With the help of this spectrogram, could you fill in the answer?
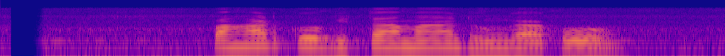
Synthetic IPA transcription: paɦaɽkobʱit̪amaɖʱuŋɡako

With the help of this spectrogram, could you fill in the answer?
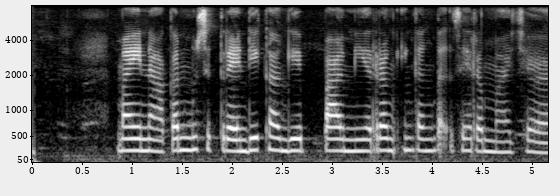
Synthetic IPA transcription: mainakənmusɪk̚t̪ɾɛndikaŋɡepamiɾəŋiŋkaŋt̪ə̰ʔsɪhrəmḁʒ̥a̤

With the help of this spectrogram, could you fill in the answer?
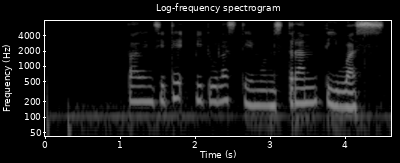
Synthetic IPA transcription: palɪŋsit̪ɪʔpit̪ulasd̪̥e̤mɔnst̪ɾant̪iwas

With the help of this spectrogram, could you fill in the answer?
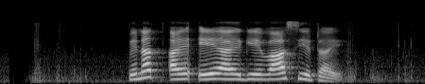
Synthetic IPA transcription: benɐt̪ɐjeʔeːaːjeɡeːʋaːsieʈaːḛ

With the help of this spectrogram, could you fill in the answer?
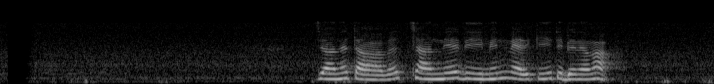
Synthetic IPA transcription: d͡ʒanət̪aːʋət͡ʃanːejəd̪iːminʋæɾikiːt̪ibenəʋa

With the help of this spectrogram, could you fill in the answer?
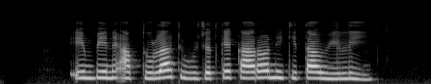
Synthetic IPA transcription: ʔimpineʔab̚d̪̥ṳlahd̪̥i̤wud̥ʒ̥ṳt̪̚kekaɾonikit̪awili

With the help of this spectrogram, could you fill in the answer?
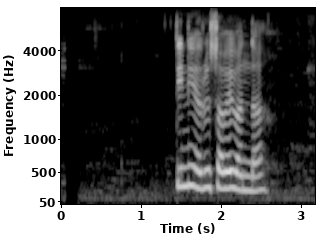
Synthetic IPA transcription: t̪iniɦʌɾusʌβʌjbʱʌnd̪a

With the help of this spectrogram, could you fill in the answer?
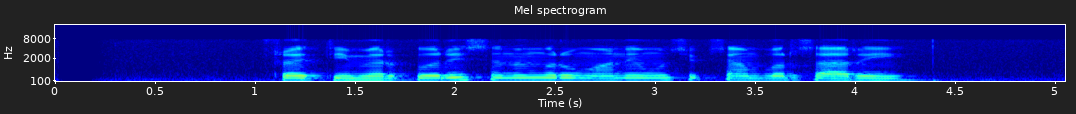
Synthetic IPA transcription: fɾed̪̥i̤mərkuɾisənəŋɾuŋanemusɪk̚t͡ʃampʊrsaɾi

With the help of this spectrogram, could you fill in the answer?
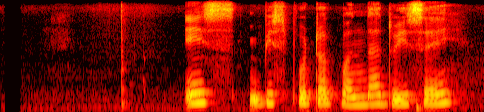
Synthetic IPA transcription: esbispoʈʌk̚bʱʌnd̪ad̪ujsʌj

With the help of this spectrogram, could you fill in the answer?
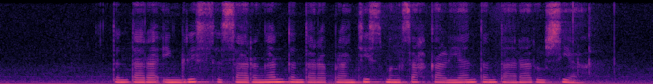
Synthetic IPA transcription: t̪ənt̪aɾaʔiŋɡɾɪsːəsaɾəŋant̪ənt̪aɾapɾaɲt͡ʃɪsməŋsahkaliant̪ənt̪aɾaɾusia

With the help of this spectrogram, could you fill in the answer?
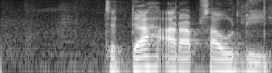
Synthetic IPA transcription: d͡ʒ̥əɖ̥aɦa̰ɾap̚saudi

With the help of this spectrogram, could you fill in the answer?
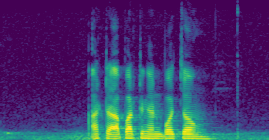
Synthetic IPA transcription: ʔa̰ɖ̥a̤apaɖ̥ə̤ŋanpɔt͡ʃɔŋ

